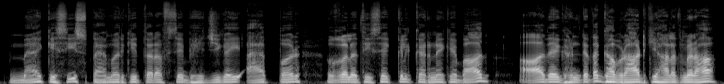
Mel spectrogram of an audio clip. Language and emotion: Urdu, fearful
